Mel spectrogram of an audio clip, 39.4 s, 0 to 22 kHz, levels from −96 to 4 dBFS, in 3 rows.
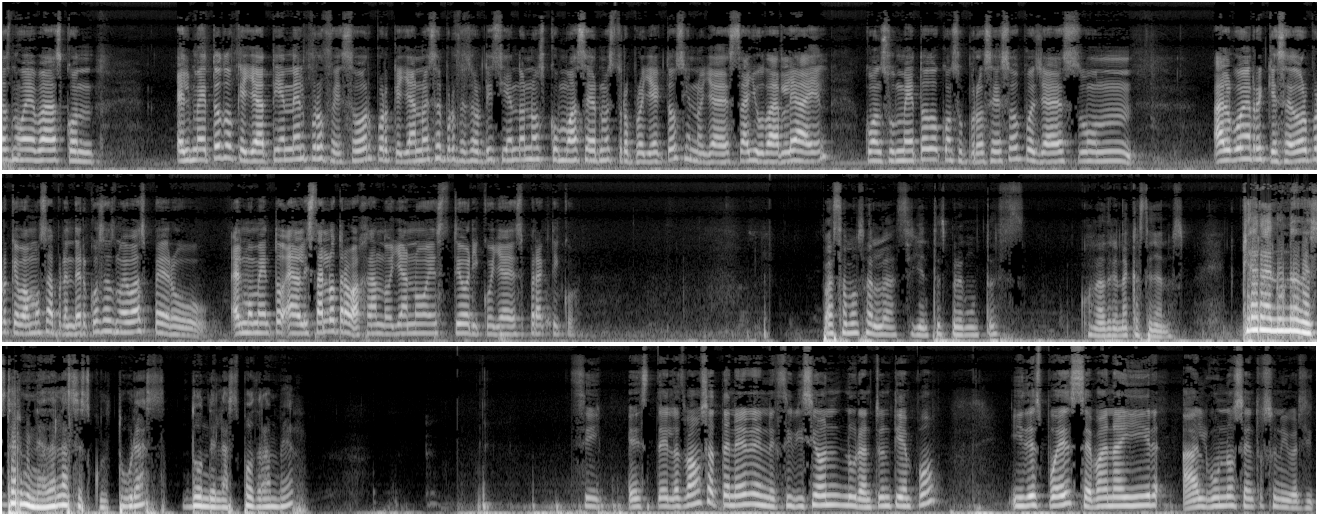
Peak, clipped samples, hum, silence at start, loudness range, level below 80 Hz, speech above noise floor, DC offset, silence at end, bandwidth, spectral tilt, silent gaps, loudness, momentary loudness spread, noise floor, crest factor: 0 dBFS; under 0.1%; none; 0 s; 17 LU; -32 dBFS; 33 dB; under 0.1%; 0.05 s; over 20 kHz; -6.5 dB/octave; none; -18 LUFS; 13 LU; -50 dBFS; 18 dB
